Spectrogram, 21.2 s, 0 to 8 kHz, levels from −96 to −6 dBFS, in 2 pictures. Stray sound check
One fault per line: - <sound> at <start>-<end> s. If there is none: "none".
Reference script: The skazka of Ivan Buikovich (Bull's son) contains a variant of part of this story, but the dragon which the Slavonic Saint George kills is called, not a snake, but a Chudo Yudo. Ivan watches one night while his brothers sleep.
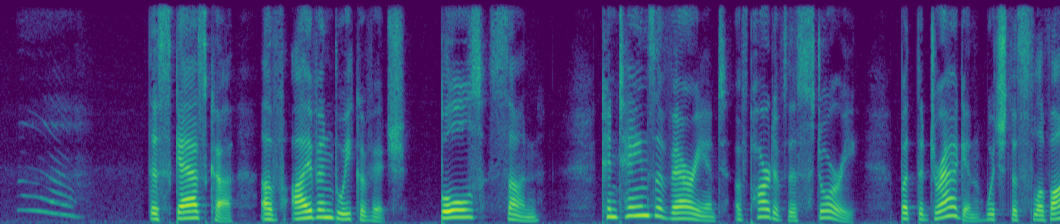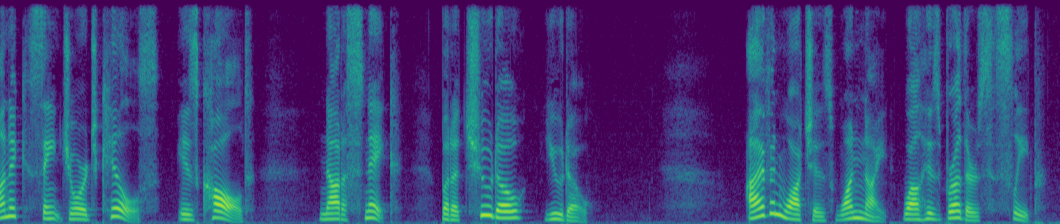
- sigh at 0.2-0.9 s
